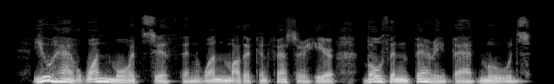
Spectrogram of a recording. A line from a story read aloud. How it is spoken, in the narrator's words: Kalin said in a level voice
